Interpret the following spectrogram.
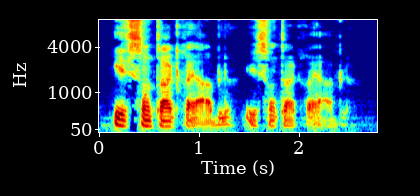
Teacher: Normally you just pronounce this sont, but with the vowel following, the T suddenly appears in sound. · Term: liaison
